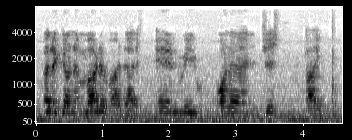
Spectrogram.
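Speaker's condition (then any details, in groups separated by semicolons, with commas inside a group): Cerebral palsy; voice slightly shaky, talking a major challenge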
